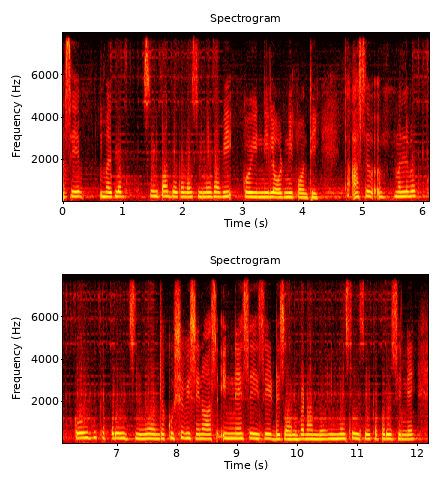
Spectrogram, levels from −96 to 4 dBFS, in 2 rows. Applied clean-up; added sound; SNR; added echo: neural separator model SepFormer DNS4.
